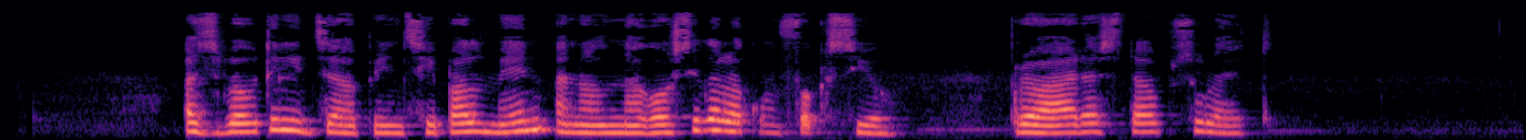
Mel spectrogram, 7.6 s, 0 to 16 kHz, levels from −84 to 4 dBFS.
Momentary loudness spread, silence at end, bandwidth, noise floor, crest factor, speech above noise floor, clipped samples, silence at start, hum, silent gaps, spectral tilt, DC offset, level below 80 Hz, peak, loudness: 10 LU; 1.4 s; 11.5 kHz; -69 dBFS; 18 dB; 48 dB; under 0.1%; 0.9 s; none; none; -6.5 dB/octave; under 0.1%; -74 dBFS; -4 dBFS; -22 LUFS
